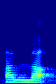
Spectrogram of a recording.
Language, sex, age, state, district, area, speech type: Kannada, female, 60+, Karnataka, Bangalore Urban, urban, read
